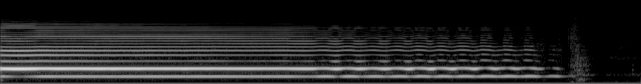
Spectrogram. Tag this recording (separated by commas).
Music, woodwind instrument, Musical instrument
